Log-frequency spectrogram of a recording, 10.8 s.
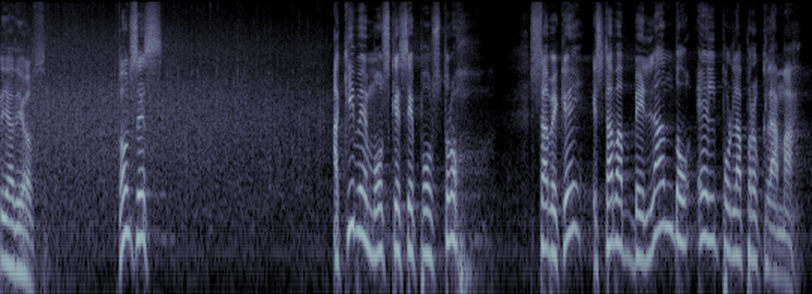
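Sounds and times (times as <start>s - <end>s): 
speech: 0.0s - 0.7s, 1.6s - 2.2s, 4.4s - 6.3s, 7.1s - 10.7s
audience clapping hands: 0.0s - 4.8s.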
